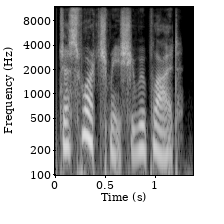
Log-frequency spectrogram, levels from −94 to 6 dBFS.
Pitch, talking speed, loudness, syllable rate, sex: 215 Hz, 215 wpm, -16 LUFS, 4.7 syllables/s, female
